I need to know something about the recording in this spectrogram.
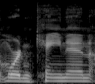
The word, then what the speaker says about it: Mordenkainen: for uh for tasks mordenkainen is uh by the way other people pronounce it more than kanan i'm gonna say whatever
